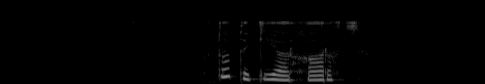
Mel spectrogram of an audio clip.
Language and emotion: Russian, sad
